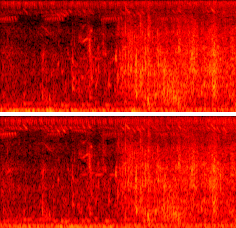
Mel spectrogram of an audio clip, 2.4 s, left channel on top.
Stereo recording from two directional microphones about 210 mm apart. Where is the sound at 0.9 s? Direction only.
15° left (ahead or behind).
